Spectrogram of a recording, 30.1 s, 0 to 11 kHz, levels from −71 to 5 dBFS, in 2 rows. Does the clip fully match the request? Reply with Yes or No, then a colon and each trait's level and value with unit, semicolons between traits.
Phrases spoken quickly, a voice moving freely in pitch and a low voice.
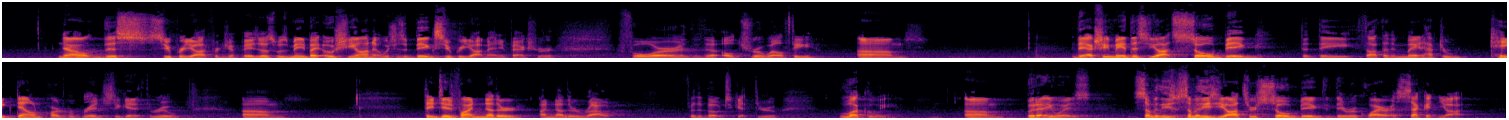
No: average, 160 wpm; wide, 5.7 semitones; low, 115 Hz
